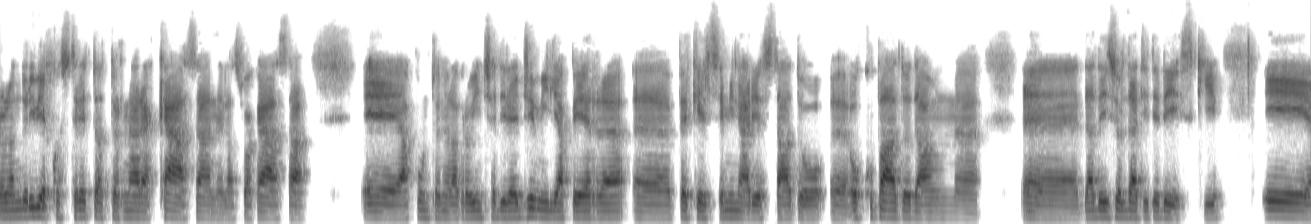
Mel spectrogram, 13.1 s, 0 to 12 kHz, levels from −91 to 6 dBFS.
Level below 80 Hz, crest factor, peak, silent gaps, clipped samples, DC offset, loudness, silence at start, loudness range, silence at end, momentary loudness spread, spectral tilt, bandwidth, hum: -80 dBFS; 20 dB; -4 dBFS; none; under 0.1%; under 0.1%; -24 LUFS; 0 s; 2 LU; 0 s; 10 LU; -3.5 dB/octave; 9.8 kHz; none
